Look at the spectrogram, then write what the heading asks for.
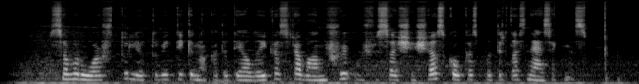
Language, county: Lithuanian, Šiauliai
